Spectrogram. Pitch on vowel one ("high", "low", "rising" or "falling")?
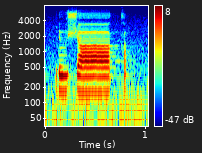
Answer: high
